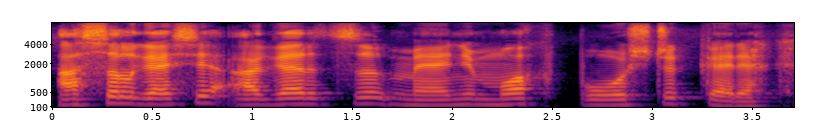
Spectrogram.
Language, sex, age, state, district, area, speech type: Kashmiri, male, 30-45, Jammu and Kashmir, Kulgam, urban, read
